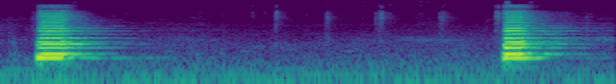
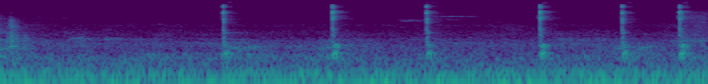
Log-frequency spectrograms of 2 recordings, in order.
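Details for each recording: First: Opel Corsa D horn after repair, following a non-working horn with suspected burnt contacts; the old horns were cleaned and refitted. Two short, loud, clear honks with quiet between them; the horn sounds strong and full, working properly. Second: Opel Corsa D horn circuit test with steering-wheel airbag removed: six sharp, uneven relay clicks over low hum and no horn tone; the relay and a test lamp work but the horns themselves are dead.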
